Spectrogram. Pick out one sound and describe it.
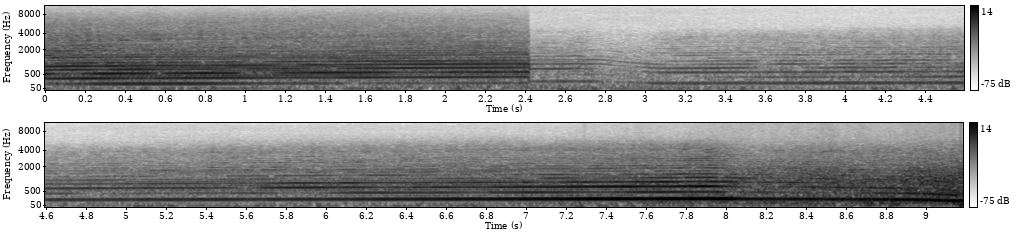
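A car engine revs hard, drops in pitch at a gear change, then climbs steadily again.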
